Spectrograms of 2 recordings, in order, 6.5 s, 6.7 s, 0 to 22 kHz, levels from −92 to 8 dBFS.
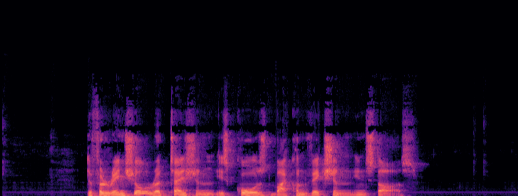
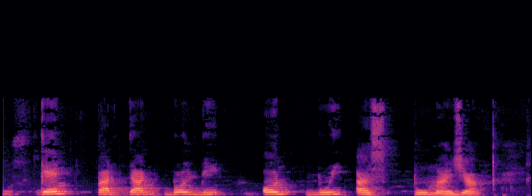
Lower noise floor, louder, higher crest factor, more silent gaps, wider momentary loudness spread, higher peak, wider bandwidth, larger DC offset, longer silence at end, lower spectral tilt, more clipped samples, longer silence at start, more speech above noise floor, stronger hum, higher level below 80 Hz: first, -69 dBFS vs -44 dBFS; about the same, -20 LUFS vs -18 LUFS; about the same, 20 dB vs 16 dB; neither; about the same, 11 LU vs 13 LU; about the same, -2 dBFS vs -2 dBFS; about the same, 11 kHz vs 11 kHz; neither; first, 1.3 s vs 0.65 s; second, -4.5 dB/octave vs -6 dB/octave; neither; first, 1.1 s vs 0.05 s; first, 49 dB vs 27 dB; neither; first, -56 dBFS vs -64 dBFS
